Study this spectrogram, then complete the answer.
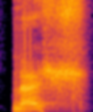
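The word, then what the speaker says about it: gnash: पर दांत क्यों पीसेगांव नेश जी साइलेंट राइट चलिए बंदर बच्चों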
